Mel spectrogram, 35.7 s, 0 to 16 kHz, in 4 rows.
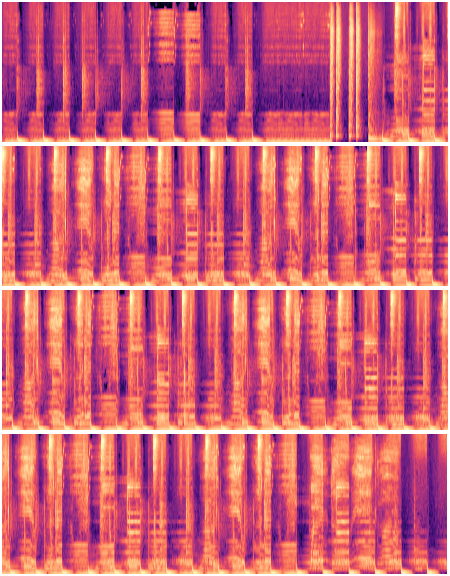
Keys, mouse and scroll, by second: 2.6 click, 3.5-8.6 drag, 8.6-9.1 scroll down 7, 9.8 click, 10.2-10.8 scroll down 3, 11.0 shift+a, 16.2 KP_7, 17.4 a, 18.2 a, 19.9 click, 20.6 z, 21.3 scroll up 3, 21.8 scroll down 1, 22.3 Tab, 23.6 click, 28.0 x, 29.0-30.8 middle drag, 30.8 click, 32.1 Tab, 33.2 s, 35.0 s.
